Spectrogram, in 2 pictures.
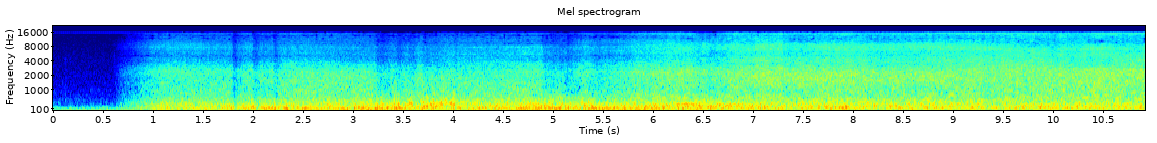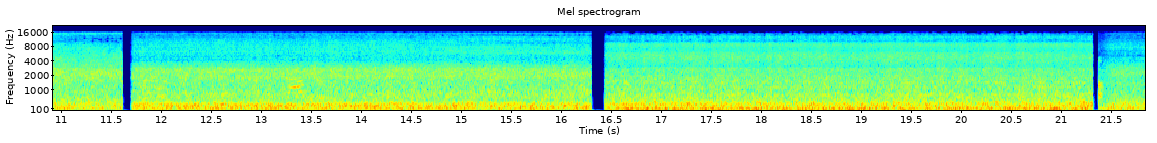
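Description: Water rushes and churns loudly as it pours over a spillway.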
